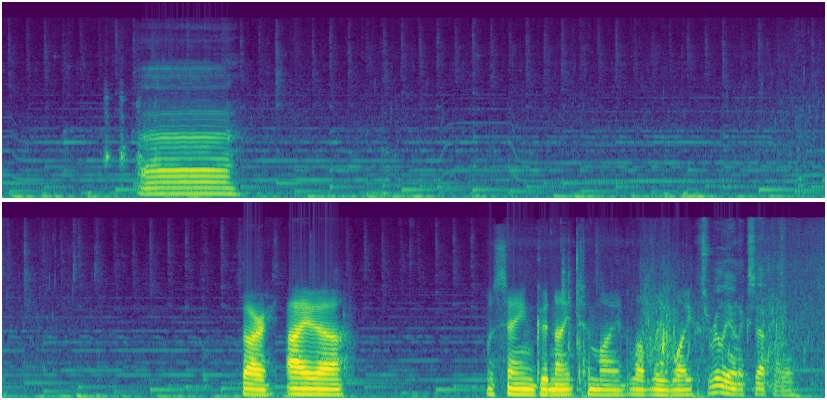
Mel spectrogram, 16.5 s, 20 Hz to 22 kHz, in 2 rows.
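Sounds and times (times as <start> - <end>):
chickens clucking: 0.8 - 1.6
chicken squawk: 1.0 - 1.6
steady rain-like rustling background: 2.3 - 11.0, 11.7 - 16.4
speech: 10.6 - 11.8, 13.1 - 16.3.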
